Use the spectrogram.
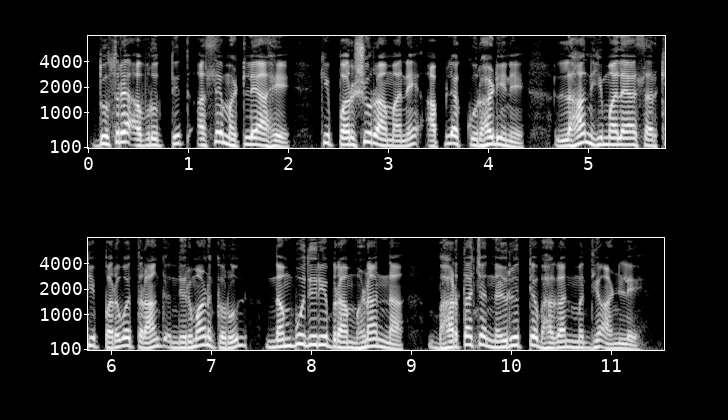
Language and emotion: Marathi, neutral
